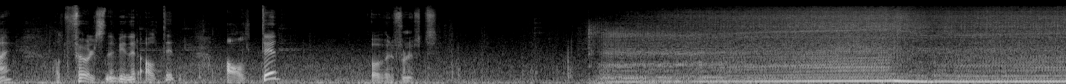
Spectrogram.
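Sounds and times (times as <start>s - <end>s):
speech: 0.0s - 3.0s, 3.7s - 4.5s
car engine droning while driving on a potholed road: 5.9s - 10.6s.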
